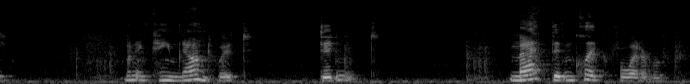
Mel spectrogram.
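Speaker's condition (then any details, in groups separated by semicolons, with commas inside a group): Cerebral palsy; heavily altered breathing patterns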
